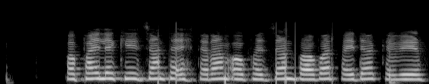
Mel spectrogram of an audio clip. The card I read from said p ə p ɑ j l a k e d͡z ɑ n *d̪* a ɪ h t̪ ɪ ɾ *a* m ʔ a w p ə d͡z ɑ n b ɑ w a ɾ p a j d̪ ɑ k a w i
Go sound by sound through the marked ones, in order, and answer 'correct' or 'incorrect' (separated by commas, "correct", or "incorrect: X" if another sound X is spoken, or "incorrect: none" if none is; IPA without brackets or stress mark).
incorrect: t̪, incorrect: ɑ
